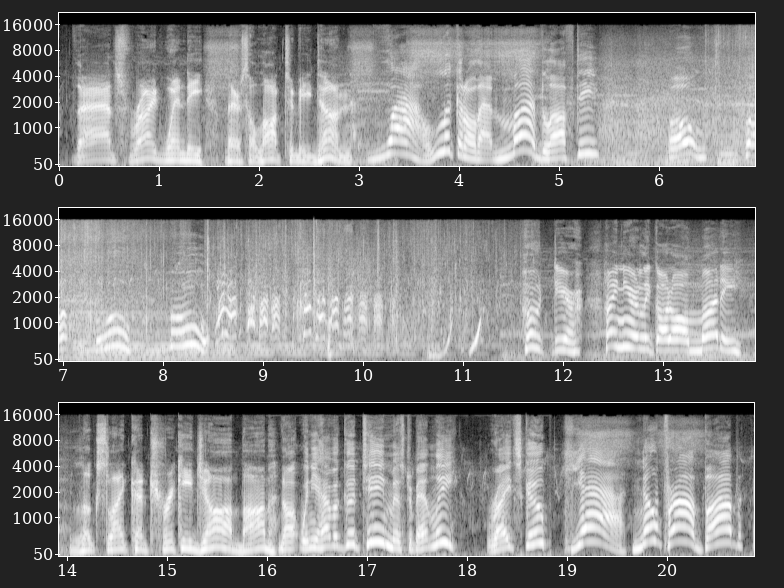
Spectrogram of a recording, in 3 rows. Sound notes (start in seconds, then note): 8.6 splash !; 9.6 quacking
